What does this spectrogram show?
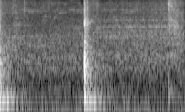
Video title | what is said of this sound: UK HGV Driver Keeping England Drunk. UK Trucking | Reason we kick tyres, you get a nice bump when they're full of air.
